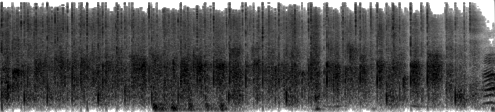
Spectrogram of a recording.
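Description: A debate audience bursts into sustained applause for a speaker, dense overlapping clapping at steady loudness for several seconds, with no voices standing out.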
